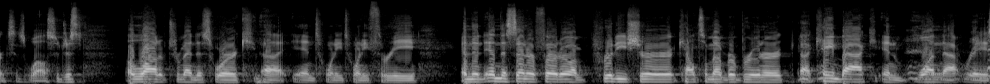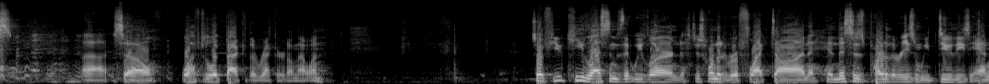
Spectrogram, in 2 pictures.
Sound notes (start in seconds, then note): 8.9 laughter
